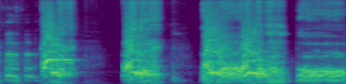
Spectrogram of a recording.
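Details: Pit bull facing a visitor in a dog challenge: three heavy, harsh barks with short gaps between them, mixed with a little human speech.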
